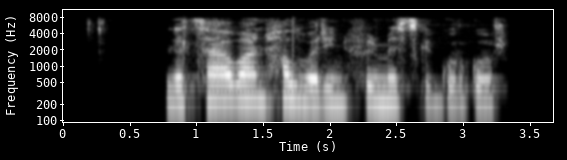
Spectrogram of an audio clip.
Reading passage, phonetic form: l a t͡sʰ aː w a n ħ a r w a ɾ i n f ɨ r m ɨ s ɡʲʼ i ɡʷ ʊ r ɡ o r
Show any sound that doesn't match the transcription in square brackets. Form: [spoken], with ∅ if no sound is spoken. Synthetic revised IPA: l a t͡sʰ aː w a n ħ a [l] w a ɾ i n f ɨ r m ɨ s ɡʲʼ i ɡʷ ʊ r ɡ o r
